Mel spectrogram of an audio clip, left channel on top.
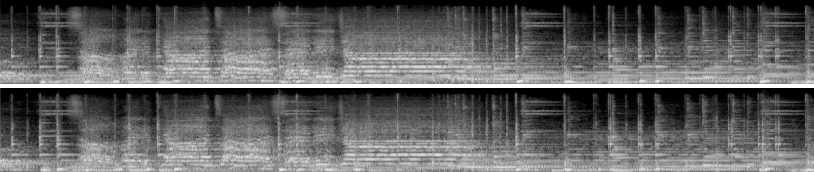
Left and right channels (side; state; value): both; normal; correlation 0.63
